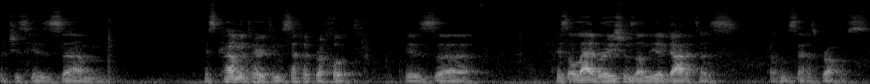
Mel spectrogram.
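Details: Adult man with aphasia after a stroke six years earlier that also caused memory loss and loss of use of an arm; has difficulty speaking, reading and writing; reading a prepared text aloud; aphasia after stroke.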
